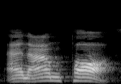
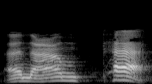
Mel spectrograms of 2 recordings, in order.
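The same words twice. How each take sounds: First: The t is a heavy, emphatic t sound. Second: The t is a plain, light t sound. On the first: The speaker calls it wrong. "not an'amta" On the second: The speaker calls it right. "An'amta, not an'amta"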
